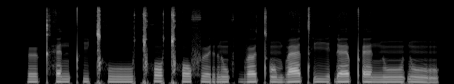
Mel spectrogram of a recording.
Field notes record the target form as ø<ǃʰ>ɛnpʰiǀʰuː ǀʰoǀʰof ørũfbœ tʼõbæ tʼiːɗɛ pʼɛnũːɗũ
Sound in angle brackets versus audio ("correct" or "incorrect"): incorrect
